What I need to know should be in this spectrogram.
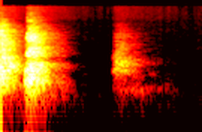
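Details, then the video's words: Blenheim Cavalier King Charles Spaniel puppies playing with their mother: a loud doubled bark, then a smaller, softer yip a half-second later, and silence. "Cavalier Puppies Play with Mama"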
